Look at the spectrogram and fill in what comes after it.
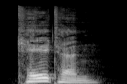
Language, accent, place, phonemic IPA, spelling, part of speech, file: German, Germany, Berlin, /ˈkɛltɐn/, keltern, verb, De-keltern.ogg
- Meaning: to press (to extract juice from fruits, especially grapes)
